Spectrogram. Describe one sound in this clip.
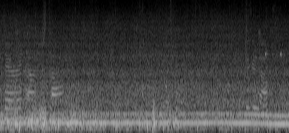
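Water laps and splashes gently around a person floating with a board.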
